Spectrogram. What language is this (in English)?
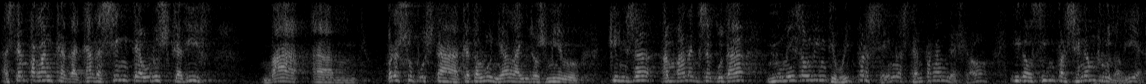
Catalan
